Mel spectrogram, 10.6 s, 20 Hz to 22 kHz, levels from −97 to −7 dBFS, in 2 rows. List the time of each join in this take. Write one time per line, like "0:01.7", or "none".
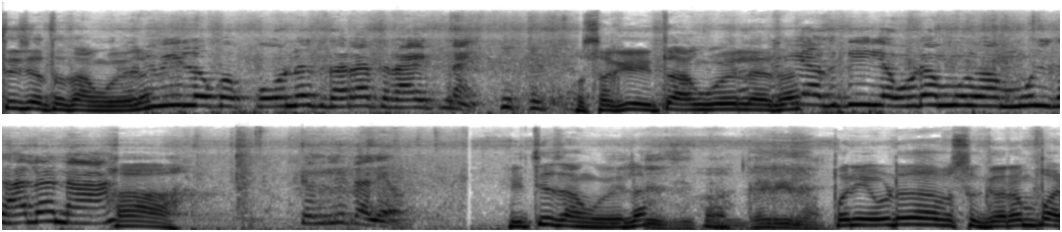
0:07.6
